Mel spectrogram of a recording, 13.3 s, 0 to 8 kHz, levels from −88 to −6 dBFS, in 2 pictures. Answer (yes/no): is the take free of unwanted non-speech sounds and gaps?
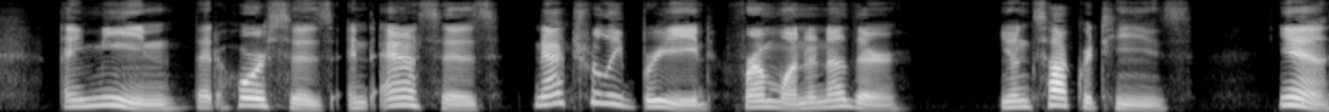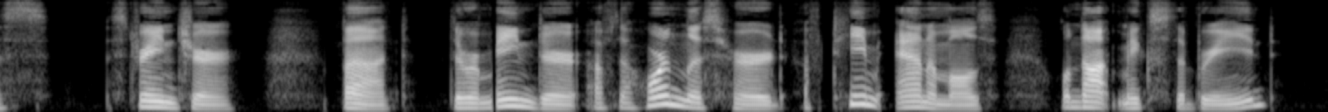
no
